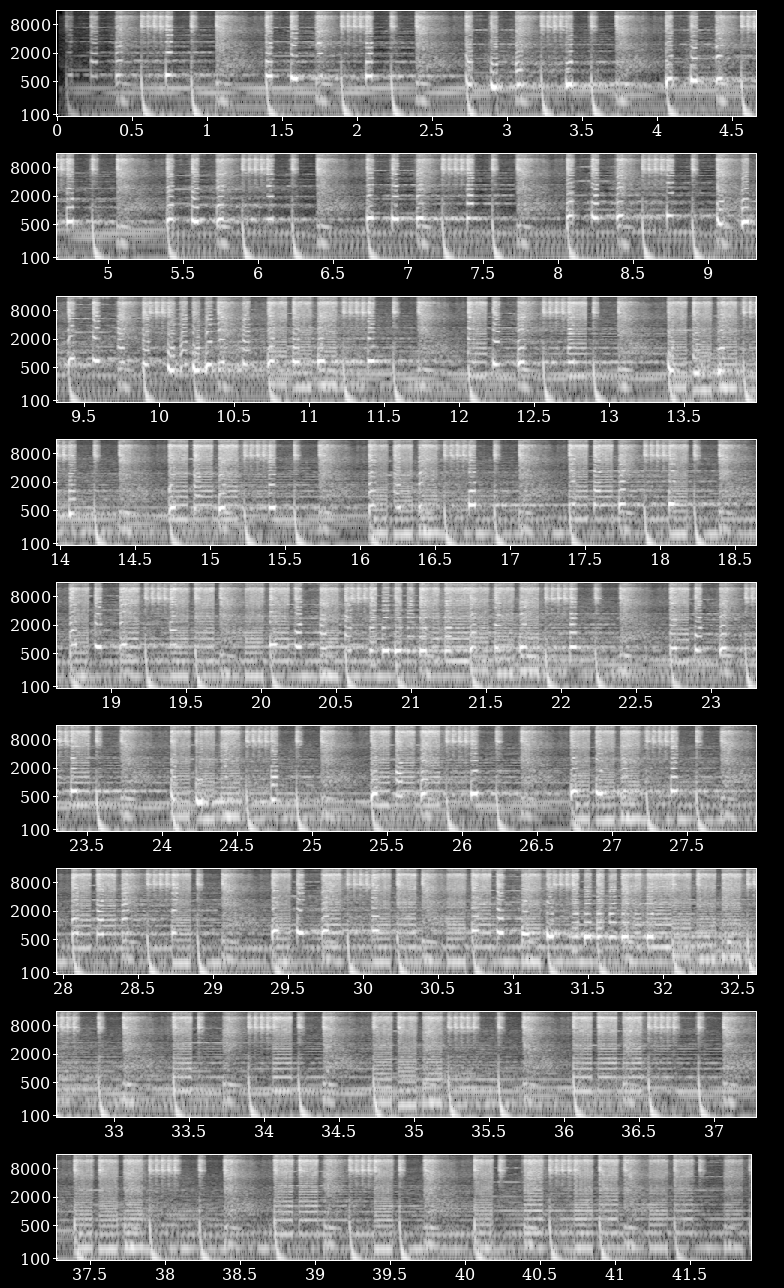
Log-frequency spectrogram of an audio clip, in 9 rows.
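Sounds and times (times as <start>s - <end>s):
electronic club bass drum: 0.0s - 41.8s.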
